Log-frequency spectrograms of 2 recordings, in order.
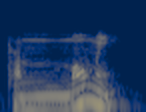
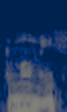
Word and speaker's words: Camomi: Camomi. I think that's how it's pronounced. Camomi. C-A-M-O-M-I, Camomi Wines.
